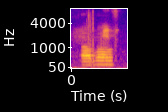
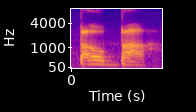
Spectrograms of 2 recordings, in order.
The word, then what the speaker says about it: Boba Fett: Bobo. It's Boba Fett.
